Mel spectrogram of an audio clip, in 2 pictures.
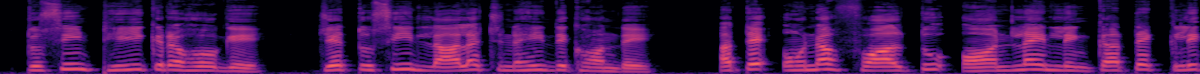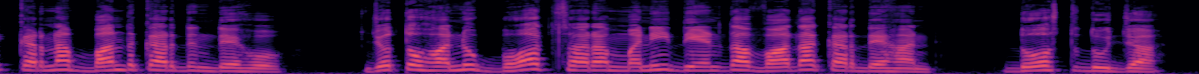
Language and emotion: Punjabi, disgusted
